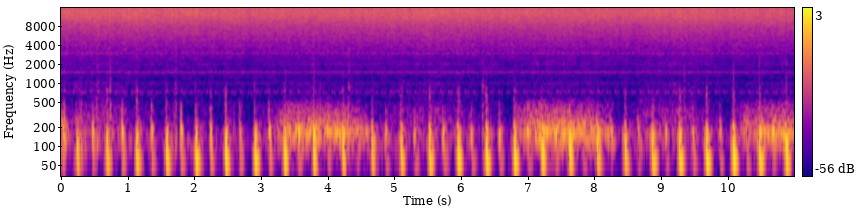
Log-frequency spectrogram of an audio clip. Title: Female heart, fast heart, ecg, heart sound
